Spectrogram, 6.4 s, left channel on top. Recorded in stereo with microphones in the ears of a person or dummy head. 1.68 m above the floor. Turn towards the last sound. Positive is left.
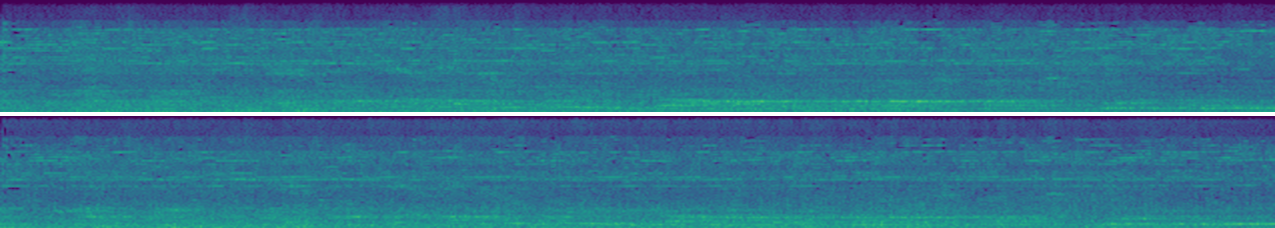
turn(degrees=65)  # may be behind; listen again after turning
